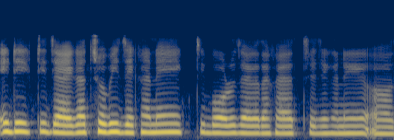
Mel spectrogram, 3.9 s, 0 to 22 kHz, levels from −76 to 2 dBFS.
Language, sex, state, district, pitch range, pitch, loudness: Bengali, female, West Bengal, North 24 Parganas, 205-240 Hz, 220 Hz, -14 LUFS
